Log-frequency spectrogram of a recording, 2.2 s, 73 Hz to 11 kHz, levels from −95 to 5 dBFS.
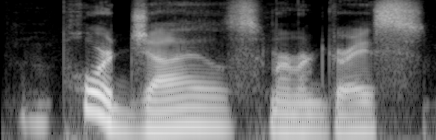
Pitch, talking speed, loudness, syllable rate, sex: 110 Hz, 110 wpm, -17 LUFS, 5.2 syllables/s, male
